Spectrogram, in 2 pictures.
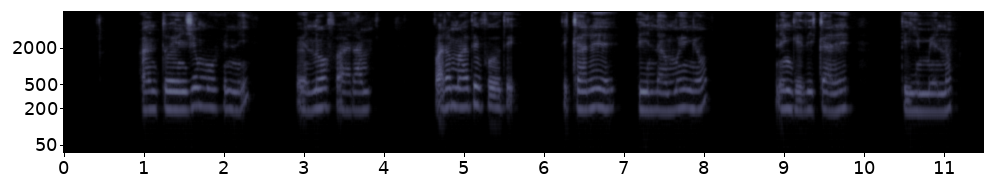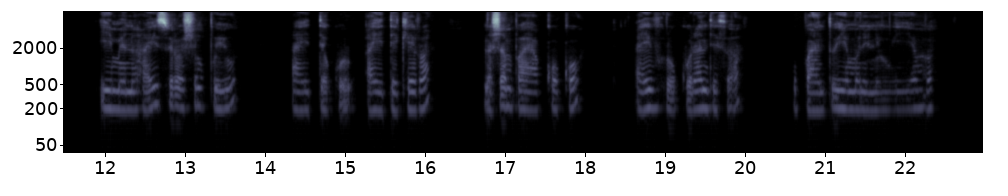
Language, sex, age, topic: Oshiwambo, female, 25-35, agriculture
